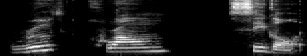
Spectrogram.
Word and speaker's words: Ruth Krone-Siegel: But how did you get connected with Ruth Krone-Siegel? Is that the right pronunciation Correct.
